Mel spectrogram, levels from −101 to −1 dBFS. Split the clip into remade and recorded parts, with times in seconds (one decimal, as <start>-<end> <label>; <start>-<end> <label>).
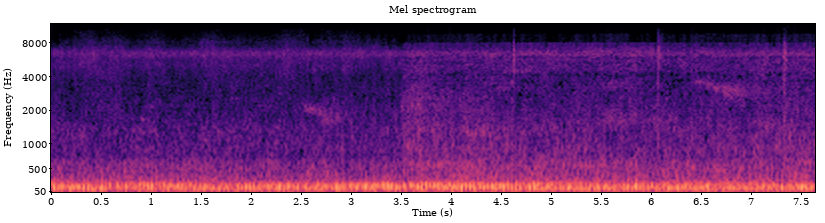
0.0-0.7 remade; 0.7-2.4 recorded; 2.4-7.6 remade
